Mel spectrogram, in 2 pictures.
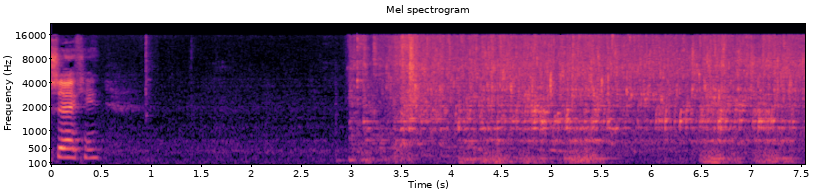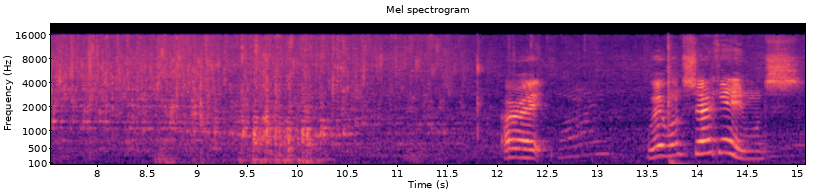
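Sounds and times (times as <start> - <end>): toilet flushing: 2.9 - 12.6.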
